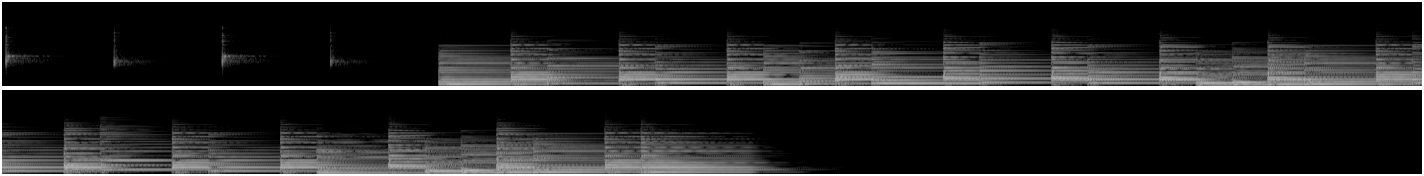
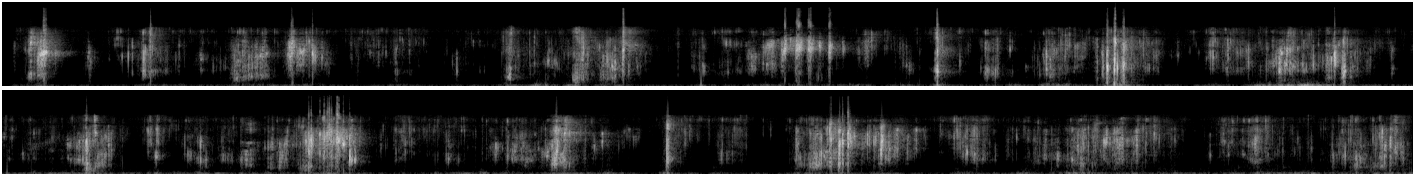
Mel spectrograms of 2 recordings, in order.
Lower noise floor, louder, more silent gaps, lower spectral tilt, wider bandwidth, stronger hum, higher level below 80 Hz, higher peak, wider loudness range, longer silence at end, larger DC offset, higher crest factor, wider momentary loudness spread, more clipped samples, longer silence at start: first, under -90 dBFS vs -55 dBFS; second, -27 LUFS vs -22 LUFS; neither; first, -9.5 dB/octave vs 0 dB/octave; second, 6.4 kHz vs 16 kHz; neither; about the same, -46 dBFS vs -50 dBFS; second, -10 dBFS vs 0 dBFS; second, 5 LU vs 8 LU; first, 6.4 s vs 0 s; neither; second, 18 dB vs 26 dB; second, 7 LU vs 26 LU; neither; second, 0.05 s vs 0.25 s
